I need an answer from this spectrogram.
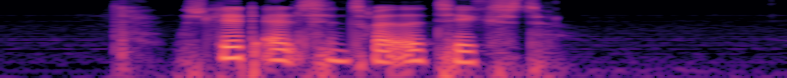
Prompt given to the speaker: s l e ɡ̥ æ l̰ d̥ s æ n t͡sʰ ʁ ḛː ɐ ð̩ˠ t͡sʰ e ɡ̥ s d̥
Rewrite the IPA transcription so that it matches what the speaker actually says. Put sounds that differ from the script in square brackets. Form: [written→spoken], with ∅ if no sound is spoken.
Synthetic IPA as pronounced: s l e [ɡ̥→d̥] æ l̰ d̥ s [æ→e] n t͡sʰ ʁ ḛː ɐ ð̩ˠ t͡sʰ e ɡ̥ s d̥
